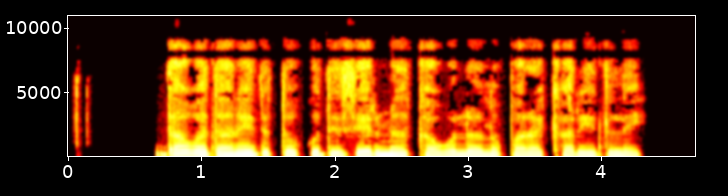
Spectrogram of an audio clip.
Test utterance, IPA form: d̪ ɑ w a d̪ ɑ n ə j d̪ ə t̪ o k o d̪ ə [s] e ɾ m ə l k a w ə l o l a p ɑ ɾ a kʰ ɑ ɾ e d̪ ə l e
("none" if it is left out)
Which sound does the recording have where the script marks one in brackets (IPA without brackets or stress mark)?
z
